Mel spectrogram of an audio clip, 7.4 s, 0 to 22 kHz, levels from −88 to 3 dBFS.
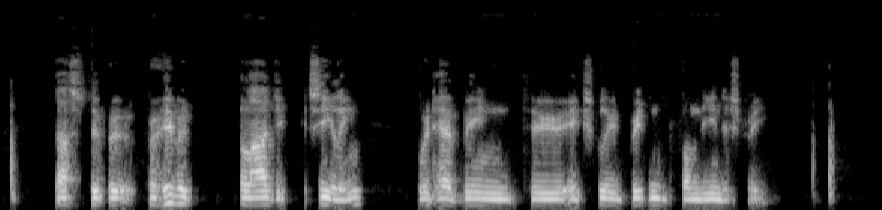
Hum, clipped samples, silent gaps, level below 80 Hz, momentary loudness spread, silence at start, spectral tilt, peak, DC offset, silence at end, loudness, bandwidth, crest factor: none; under 0.1%; none; -60 dBFS; 15 LU; 0.1 s; -7 dB/octave; -2 dBFS; under 0.1%; 0.4 s; -17 LUFS; 7.2 kHz; 16 dB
